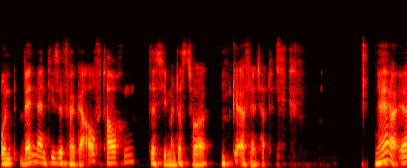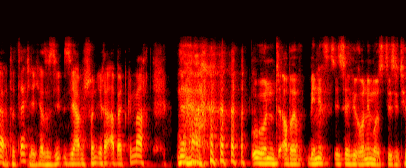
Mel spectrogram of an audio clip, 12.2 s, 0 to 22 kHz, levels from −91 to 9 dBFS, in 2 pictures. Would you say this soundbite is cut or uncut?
cut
